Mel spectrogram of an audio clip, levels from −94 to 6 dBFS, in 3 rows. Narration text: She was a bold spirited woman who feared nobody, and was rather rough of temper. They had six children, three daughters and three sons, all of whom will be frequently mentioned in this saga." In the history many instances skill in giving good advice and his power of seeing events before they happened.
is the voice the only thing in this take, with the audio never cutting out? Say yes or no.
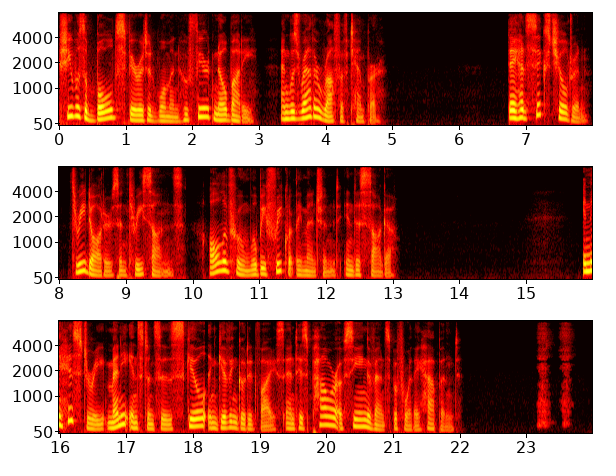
no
